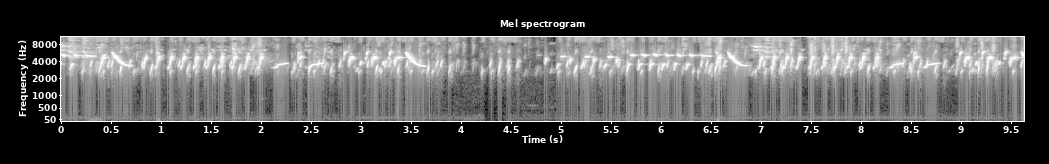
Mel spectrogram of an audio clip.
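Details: Singing European goldfinch: bursts of fast buzzy trills and slurred whistles, broken by a short pause near the middle.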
